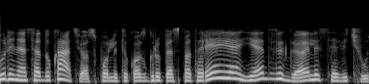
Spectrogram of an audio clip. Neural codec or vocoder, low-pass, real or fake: none; 5.4 kHz; real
